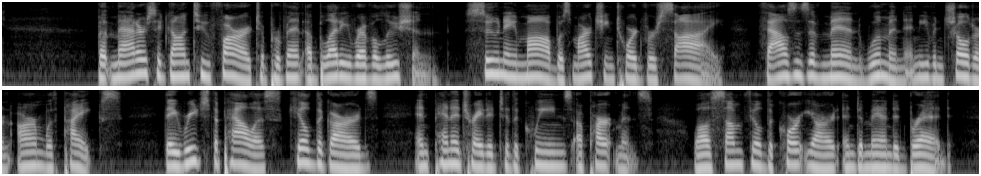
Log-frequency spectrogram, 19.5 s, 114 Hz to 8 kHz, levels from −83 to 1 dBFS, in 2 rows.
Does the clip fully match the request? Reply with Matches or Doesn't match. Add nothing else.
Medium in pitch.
Matches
